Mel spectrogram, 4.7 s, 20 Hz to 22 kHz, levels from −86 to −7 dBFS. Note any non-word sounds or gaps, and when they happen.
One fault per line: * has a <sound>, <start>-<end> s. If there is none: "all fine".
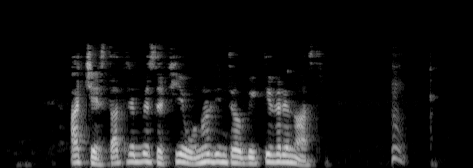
* has a laugh, 3.9-4.1 s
